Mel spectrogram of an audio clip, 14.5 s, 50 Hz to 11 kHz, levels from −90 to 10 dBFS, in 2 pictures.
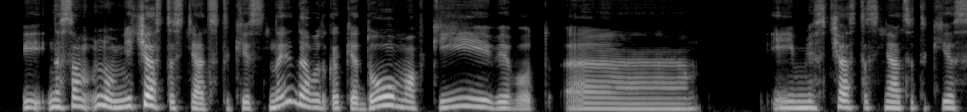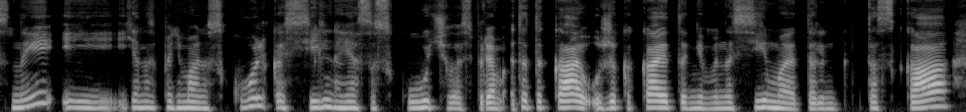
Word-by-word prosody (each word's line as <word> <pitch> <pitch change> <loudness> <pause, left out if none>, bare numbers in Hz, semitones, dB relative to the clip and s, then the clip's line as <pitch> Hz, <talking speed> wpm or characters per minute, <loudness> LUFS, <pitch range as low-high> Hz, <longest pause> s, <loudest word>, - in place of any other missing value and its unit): и 185 -3 -2
на 210 - +4
самом 220 +2 -1
ну, 245 -5 +4
мне 205 +4 +3
часто 215 -6 +5
снятся 170 -4 -3
такие 170 - -5
сны, 235 - -1
да, 265 - +4
вот 195 -2 -2
как 170 0 -4
я 160 - +2
дома, 205 - +4
в - - -31
Киеве, 205 -3 -1
вот. - - -6 0.2
Э, 155 -1 -5 0.6
и 185 -1 -1
мне 185 0 +2
с 175 - -9
часто 190 -3 -2
снятся 180 -2 -2
такие 180 +1 -4
сны, 215 - -2
и 190 - -5 0.4
я 190 - 0
нас 185 -1 0
понимаю, 180 -1 +2
насколько 190 +4 -3
сильно 190 +3 -1
я 180 0 +4
соскучилась 180 -2 -3
прям, 165 0 +1
это 200 - -2
такая 190 0 +5
уже 180 +2 -1
какая-то 185 +1 +3
невыносимая 170 +1 +1
тольг 160 0 -4
тоска, 180 +5 +3
185 Hz, 170 wpm, -25 LUFS, 170-195 Hz, 0.6 s, часто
